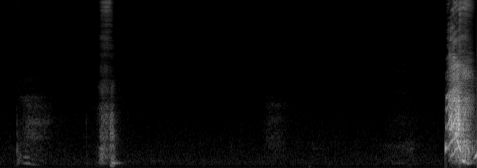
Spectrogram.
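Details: Sneezing into a handkerchief: a small sharp burst, then after a quiet spell a louder explosive sneeze, muffled by the cloth.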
